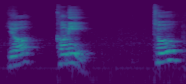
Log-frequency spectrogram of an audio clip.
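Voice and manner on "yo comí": "comí" stressed on the final í; slow teacher demo, co-MÍ in "comí"; emphasis on last letter. Shown as a demonstration. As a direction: land firmly on the last vowel of "comí". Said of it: "put the emphasis on the last letter".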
